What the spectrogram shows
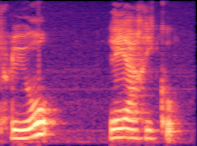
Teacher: Pas de liaison avant un H aspiré.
